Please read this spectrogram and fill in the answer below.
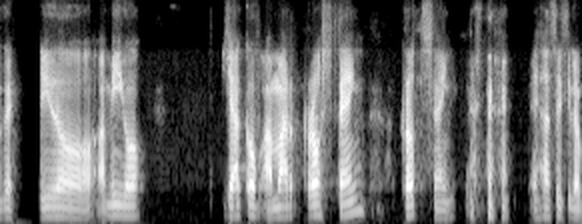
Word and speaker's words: Rothstein: Rothstein, es así si lo pronuncia bien.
